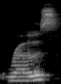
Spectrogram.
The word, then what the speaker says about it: Röse: And Rose, pronounced like the flower, but I just have the umlaut over the O.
